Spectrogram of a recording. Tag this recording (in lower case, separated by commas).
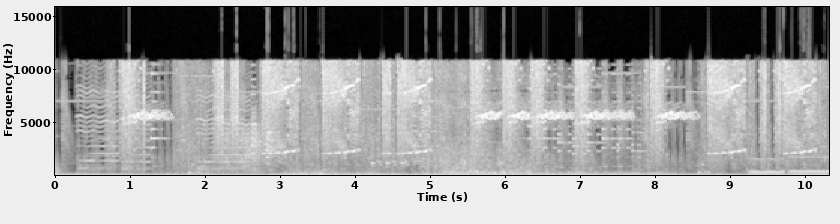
music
